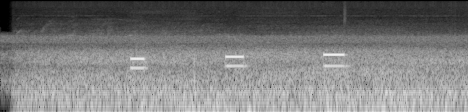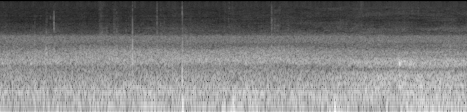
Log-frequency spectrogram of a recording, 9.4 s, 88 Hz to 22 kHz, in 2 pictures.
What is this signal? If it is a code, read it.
DTMF, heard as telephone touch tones, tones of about 170 ms, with the noise of a residential street. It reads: 4 8 9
